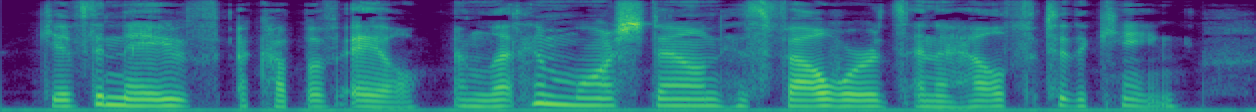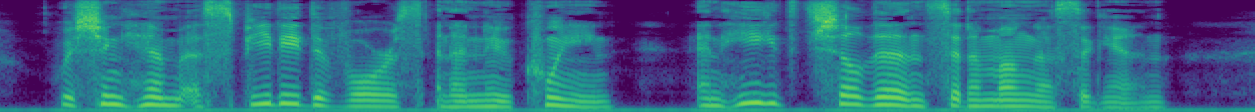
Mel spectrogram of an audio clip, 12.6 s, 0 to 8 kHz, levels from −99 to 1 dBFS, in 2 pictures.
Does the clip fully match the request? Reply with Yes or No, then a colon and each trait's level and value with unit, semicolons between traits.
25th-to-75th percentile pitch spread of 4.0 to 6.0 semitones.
No: average, 3.3 semitones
